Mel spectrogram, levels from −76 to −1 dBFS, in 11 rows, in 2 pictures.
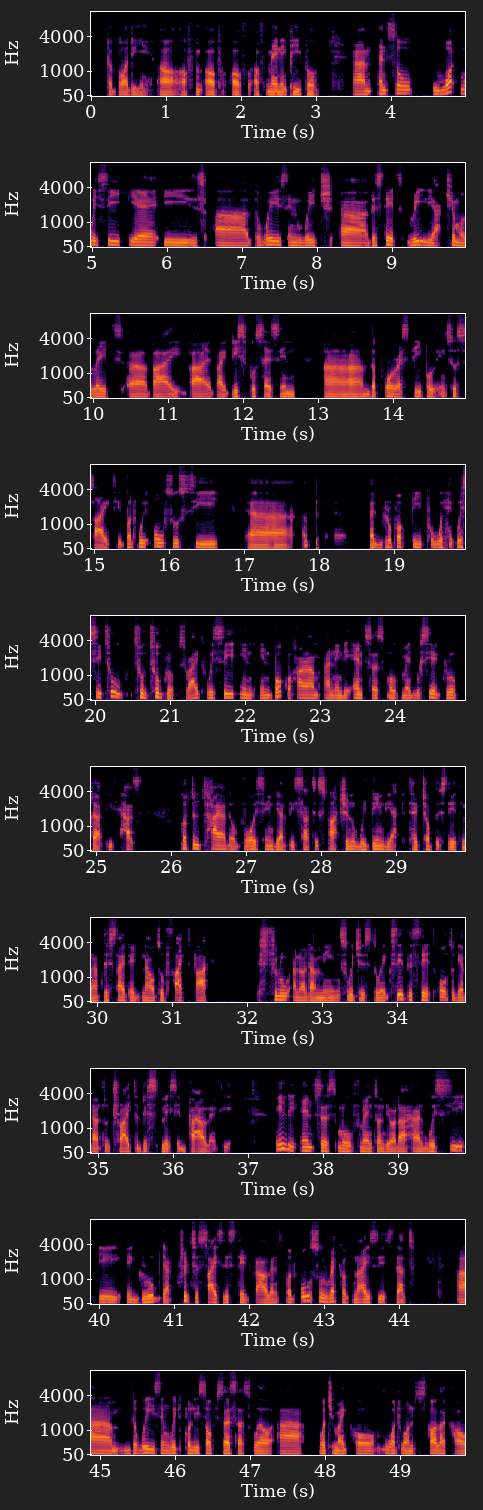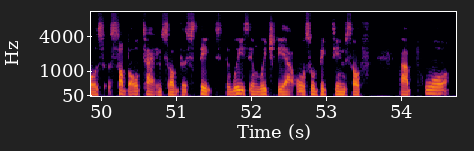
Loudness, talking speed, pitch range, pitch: -25 LUFS, 180 wpm, 100-120 Hz, 105 Hz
